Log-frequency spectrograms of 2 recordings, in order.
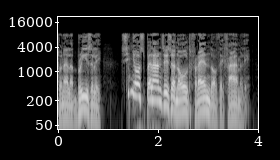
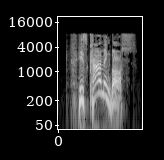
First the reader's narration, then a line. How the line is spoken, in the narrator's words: yelped Smilzo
